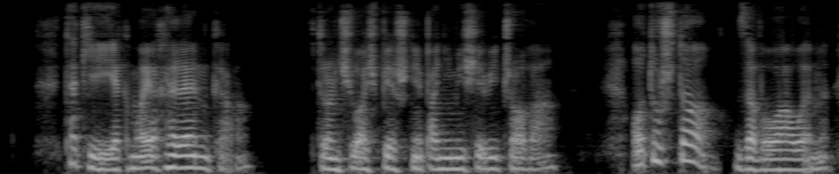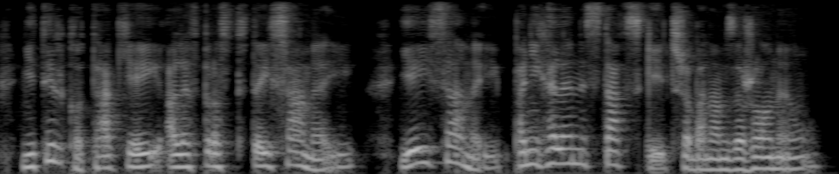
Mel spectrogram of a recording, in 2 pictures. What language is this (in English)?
Polish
